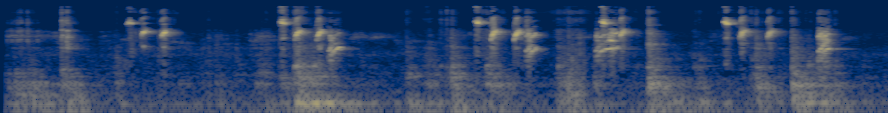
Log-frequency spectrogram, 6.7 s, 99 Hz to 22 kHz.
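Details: Captive-bred European goldfinch of the Major form, 2024 breeding season: five fledged chicks out of the nest, fed by the hen. Bursts of high, thin chirps in clusters of two to four, with short quiet gaps and faint low rustling.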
